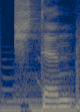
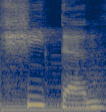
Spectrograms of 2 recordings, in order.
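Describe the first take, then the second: First: The vowel after 'sh' is dropped. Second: The vowel after 'sh' is fully voiced. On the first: The speaker calls it right. "They become just sh... It's shiten" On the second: The speaker calls it wrong. "It's not shiten"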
